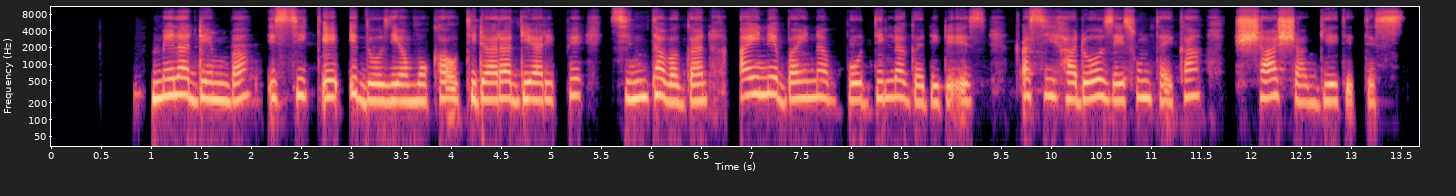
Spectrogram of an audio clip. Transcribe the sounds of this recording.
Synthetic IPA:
mɛlɐd̪ɛmbɐʔɪsːɪkʼe̞ːʔɪd̪oːzɪjɐmːɔkːɐʔʊt̪ːɪd̪aːɾɐd̪ɪjaːɾɪpːɛsɪnt̪ːɐbɐɡːɐnɐjnːɛbɐjnːɐbod̪ːɪlːɐɡɐd̪ɪd̪ɛʔeːskʼɐsːɪhɐd̪o̞ːzeːsʊnt̪ːɐjkːɐʃaːʃːɐɡe̞ːt̪ɛt̪ːeːs

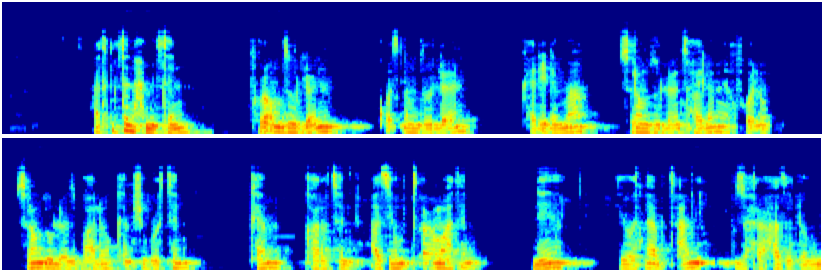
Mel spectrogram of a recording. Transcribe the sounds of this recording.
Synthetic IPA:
ʔaβt̪ʰkʰɨlɨt̪ʰɨnħamɨlt̪ʰɨn | fɨɾɐ̰ʔomzɨwlːuʕʊnkʼo̰t͡sʼlomzɨwlːɨʕun | kʰalʔḭd̪ɨmːa | sɨɾomzɨwlːuʕunt̪ʰɐfajlo̞mjɪxɨ̥fɐlum | sɨɾomzɨwlːuʕuzɨbːahalomkʰɐmʃɪɡuɾt̪ʰɨn | kʰɐmkʰaɾut̪ʰɨnʔaziomt̪ʼɨʕumat̪ʰɨnː | ɨ | hiwot̪nabɨt̪ʼaʕmibɨzuħɾɐħazɐlːom

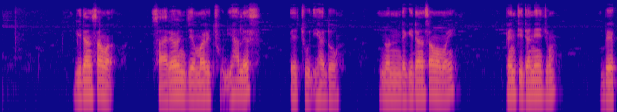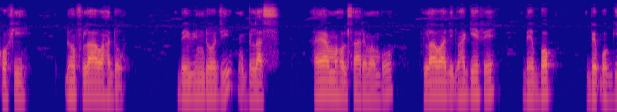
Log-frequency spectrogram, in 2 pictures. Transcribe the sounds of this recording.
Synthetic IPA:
ɡidansama̰ | saɾɛɔnd͡ʒɛmaɾit͡ʃṵːɗihalɛs | bɛt͡ʃuɗḭɦadɔw | nɔndɛɡidansamamaj | pentidaned͡ʒum | bɛkɔfi | ɗɔnfulawaɦadɔw | bɛwindod͡ʒiɡlas | hajamaɦɔlsaɾɛmambɔ | fulawad͡ʒiɗɔ̰haɡɛfɛ | bɛbɔb̚ | bɛɓoɡːi

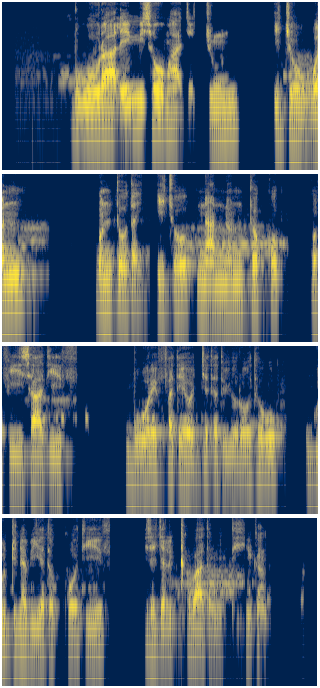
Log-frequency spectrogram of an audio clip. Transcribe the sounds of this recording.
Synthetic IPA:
bʊʔuːɾaːle̞ːmɪso̞ːmaːd͡ʒɛt͡ʃːuːn | ʔɪd͡ʒo̞ːwːɐn | wɔnt̪o̞ːt̪ɐɪd͡ʒo̞ːnaːnːoːnt̪ɔkːɔ | ɔfiːsaːt̪iːf | bʊʔːɾeːfːɐt̪e̞ːhɔd͡ʒːɛt̪ɐt̪ʊjɛɾo̞ːt̪ɐʔʊ | ɡʊd̪ːɪnɐbɪjːɐt̪ɔkːo̞ːt̪iːf | ʔɪs̬ɐd͡ʒɐlkʼːɐbaːt̪ɐʔʊt̪ːɪ̥hɪkɐmɐ

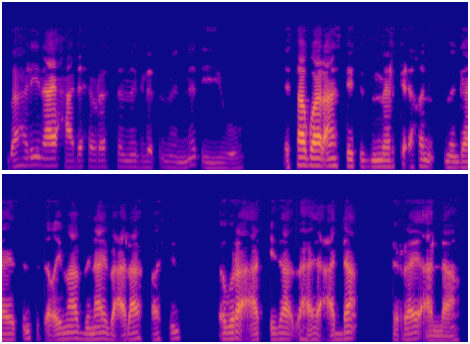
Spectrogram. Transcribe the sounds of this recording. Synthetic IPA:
bahlinajħad̪ɐħɨβɾɐt̪ʰɐmɐɡlɐt͡sʼimɐnːɐt̪ʼɨjːu | ʔɨt̪ʰaɡʷalʔanst̪ʰet̪ʰbɨmɐlkɨʕxɨnmɐɡajɛt͡sʼɨnt̪ʰɨt̪ʼɐ̰χʼimabɨnajba̰ʕlafaʃɪn | t̪ʼɨɡɾa̰ʔa̰t̪ʼizaba̰hlɐ̰ʕa̰d̪a | t̪ʰɨrːaja̰lːa

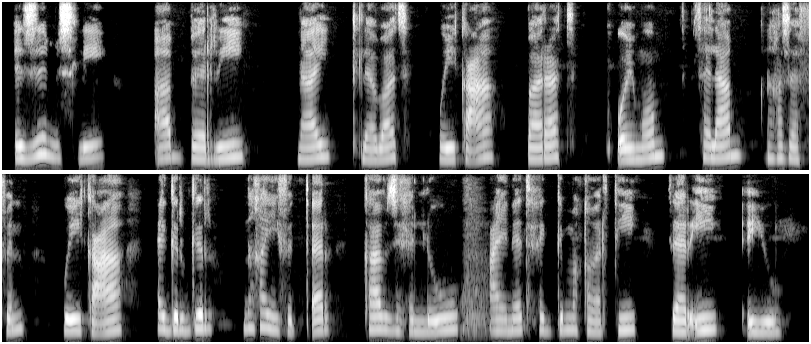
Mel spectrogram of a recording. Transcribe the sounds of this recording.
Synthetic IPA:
ʔɨzimɨsli | ʔaβbɐri | najkʰɨlɐβat̪ | wɔjkʰɐʕa | b̥aɾat̪ | kʼo̞jmo̞msɐlamnɨxɨs̬ɐfːɨn | wɔjkʰɐʕa | ʕɨɡɨɾɡɨɾ | nɨxɐjːɪfɨt̪ʼːɐɾ | kʰaβzɨħɨlːɐwuʕajnɐt̪ħɨɡːimɐxβɐɾt̪ʰi | z̥ɐɾʔi | ʔɨjːu

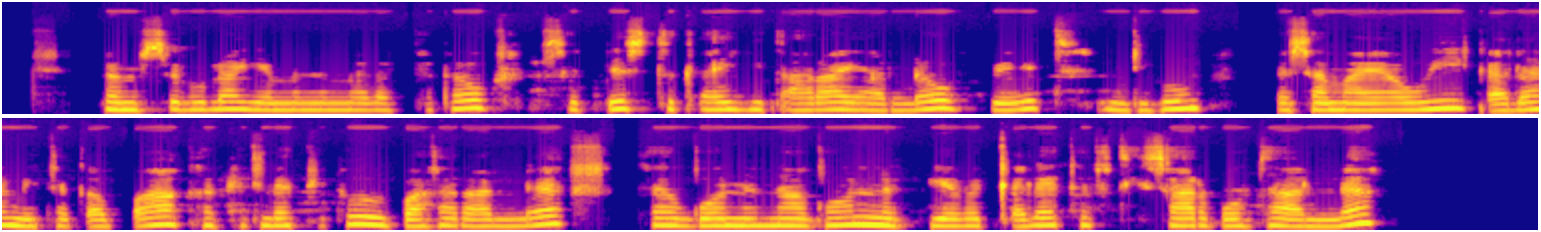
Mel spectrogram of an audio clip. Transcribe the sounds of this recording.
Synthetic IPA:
b̥əmɨsɨlulajːɛmːɨnːɨmːələkːət̪ʰəwsɨd̪ːɨst̪kʼəjɪt̪ʼaɾajalːəwbe̞t̪ɨnd̪ihum | bəsəmajawikʼələmjɛt̪ʰəkʼəbːakʰəfit̪ləfit̪ʰubaɦɨɾalːəkʰəɡo̞nɨnːaɡo̞njɛβəkʼːələkʰɨft̪ɪsaɾbo̞t̪ʰaːlːə

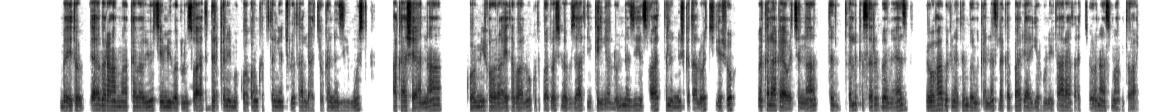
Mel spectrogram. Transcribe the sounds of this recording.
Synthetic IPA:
bəʔit̪ʰjo̞pʼjabəɾahamːaːkːaβaβiwo̞t͡ʃːjɛmːiβəkʼlusʼɨʔa̰t̪d̪ɨɾkʼɨnjɛməkʷʼːakʷʼamkʰəfːɨ̥t̪ʰəɲːat͡ʃʼːɪlo̞t̪ʰalːat͡ʃːɛwkʰəɨnːəzːihmwʊst̪ʼ | ʔakʰaʃaja̰nːa | kʰo̞̰mifoɾa̰jɛ̰t̪ʰəβa̰lukʼʊt̪ʼkʼa̰t̪ʼo̞t͡ʃːbəβɨza̰t̪jɪɡːəɲːa̰lːṵɨnːəzːihsʼɨʔat̪ːɨnɨnːɨʃkʼɨt̪ʼəlo̞t͡ʃːjɛʃoh | məkʰːəlakʰajawo̰t͡ʃːɨnːa̰ | t̪ʼɨlkʼsɨɾbəməjaz | jɛwɔɦabɨknət̪ʰɨnbəməkʼənːəsləkʰəbːad̪jɛajːɛɾhune̞t̪ʰaɾasa̰t͡ʃːɛwnasma̰mt̪ʰəwa̰l

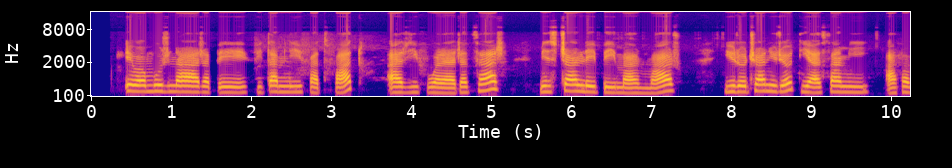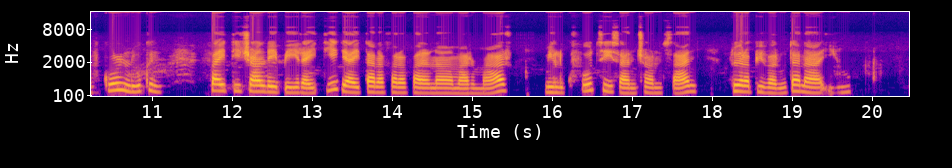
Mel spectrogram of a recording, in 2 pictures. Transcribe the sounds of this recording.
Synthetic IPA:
ewamuɾinaɾab̥ev̥it̪aminiv̥at̪u̥v̥at̪u̥ | aɾivualaʈ͡ʂət͡saɾə̥ | misi̥ʈ͡ʂanleb̥emaɾumaɾu̥ | iɾewʈ͡ʂaniɾewd̪̥iəsami | afavukullukuni̥ | fait̪iʈ͡ʂanlebeiɾajit̪id̪eait̪anəfaɾavaɾanəmaɾumaɾu̥ | miluku̥fut͡siz̥aniʈ͡ʂanuz̥ani̥ | t̪ueɾəpivaɾut̪anəiw

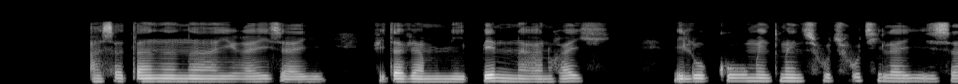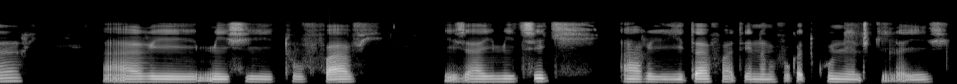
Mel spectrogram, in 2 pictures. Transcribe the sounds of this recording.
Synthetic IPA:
asat̪ananəiɾajizaj | v̥it̪avaminipenanəɾanuraj | milukʰumant̪imajnt͡si̥fut͡si̥fut͡silajizizaɾi̥ | a̰ɾimisit̪ʰuvuv̥avi̥ | ḭzajmit͡siki̥ | aɾiit̪əfat̪enəmiv̥ukat̪u̥kuneɳɖ͡ʐikḭla̰jizi̥

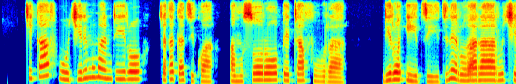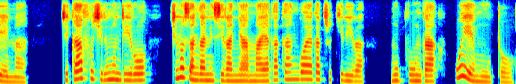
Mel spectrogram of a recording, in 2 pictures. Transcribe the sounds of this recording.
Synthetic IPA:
t͡ʃikafut͡ʃirimumandiro̞ | t͡ʃakaɡʱad͡zikwa | pamuso̞ro̞pe̞tʰafuːra | ndiɾo̞ʔid͡zid͡zine̞ruʋaɾarut͡ʃe̞ːna | t͡ʃikafut͡ʃirimundiro̞ | t͡ʃino̞saŋɡanisiɾaɲamajakakaŋɡwajakat͡ʂikʰirira | mupʰuŋɡa | uje̞muːtʰo̞

